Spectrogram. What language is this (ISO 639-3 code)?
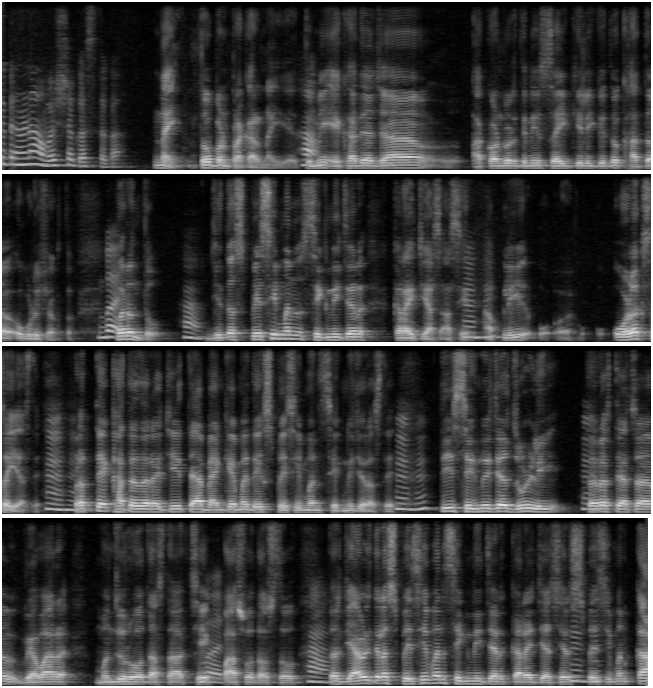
mar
